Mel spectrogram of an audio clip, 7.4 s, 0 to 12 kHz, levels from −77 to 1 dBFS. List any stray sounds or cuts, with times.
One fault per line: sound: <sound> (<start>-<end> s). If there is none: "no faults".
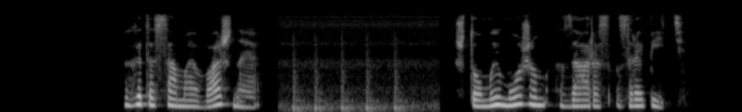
sound: thud (2.9-4.2 s)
